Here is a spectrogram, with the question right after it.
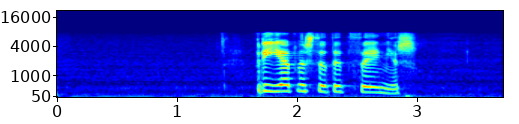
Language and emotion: Russian, positive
